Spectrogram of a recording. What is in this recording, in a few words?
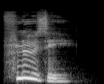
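"floozy", British English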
